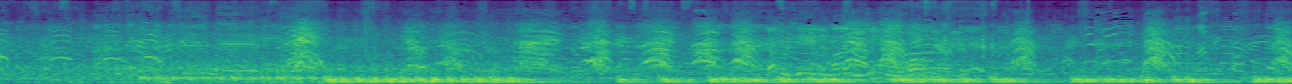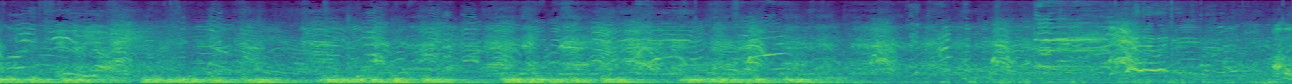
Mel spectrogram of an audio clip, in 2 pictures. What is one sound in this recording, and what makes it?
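Young women chant a cheer loudly together outdoors.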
